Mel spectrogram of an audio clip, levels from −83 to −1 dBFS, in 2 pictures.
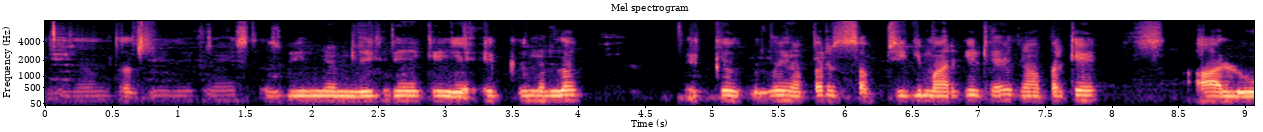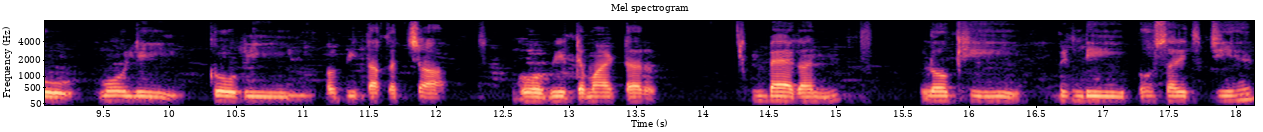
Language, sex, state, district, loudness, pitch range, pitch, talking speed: Hindi, male, Uttar Pradesh, Jyotiba Phule Nagar, -17 LUFS, 120-130 Hz, 125 Hz, 140 wpm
